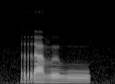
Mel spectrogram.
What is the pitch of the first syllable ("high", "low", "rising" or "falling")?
low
